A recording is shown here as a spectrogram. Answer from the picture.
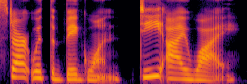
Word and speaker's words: DIY: Okay, let's start with the big one, DIY. It's pronounced DIY as letters.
